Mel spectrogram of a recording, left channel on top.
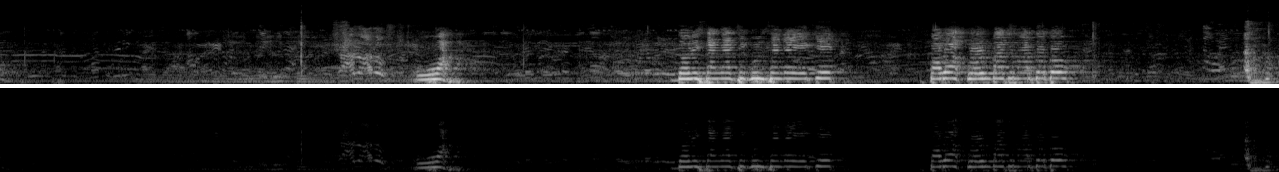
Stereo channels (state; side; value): quieter; right; 27.8 dB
